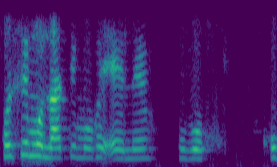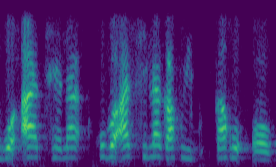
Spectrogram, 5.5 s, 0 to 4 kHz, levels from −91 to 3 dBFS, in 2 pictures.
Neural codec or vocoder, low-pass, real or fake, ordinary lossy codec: none; 3.6 kHz; real; none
